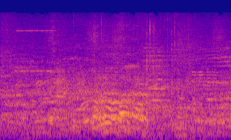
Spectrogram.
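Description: Several people talking and calling out at the same time, the voices overlapping.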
